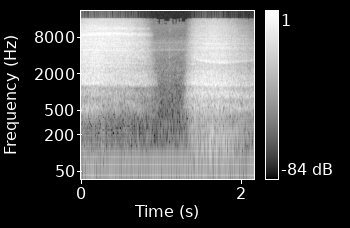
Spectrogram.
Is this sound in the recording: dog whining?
no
